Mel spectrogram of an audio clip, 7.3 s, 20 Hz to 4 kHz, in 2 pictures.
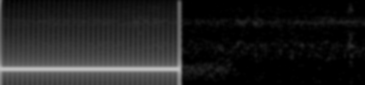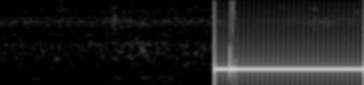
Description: Ringback tone (North America), 440 + 480 Hz.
